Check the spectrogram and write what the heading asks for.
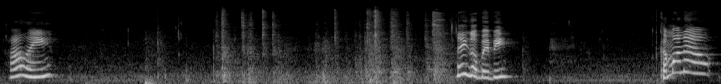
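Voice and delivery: high, singsong coaxing; doting pet talk. Real, not acted. Owner coaxing Holly out, high doting baby talk. Calling and cooing to another pet.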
